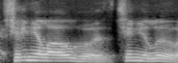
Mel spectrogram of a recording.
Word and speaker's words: Chinyelu: He got Chinyelu, that's how they pronounce it now, it looks like Patrick Young, big physical guy.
